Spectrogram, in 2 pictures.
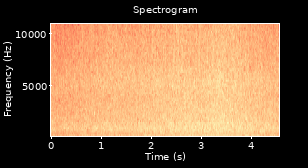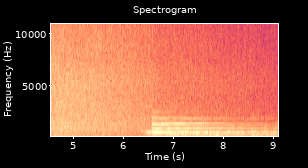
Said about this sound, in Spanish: observar la confluencia entre los ríos Báquer y Nef, un lugar impresionante en el que la potencia de los caudales quita el aliento.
